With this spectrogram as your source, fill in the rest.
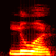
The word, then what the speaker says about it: lure: तो अब क्या हुआ, ये वर्ड है, इसको प्रोनाउंस करेंगे हम लूअर। तो LURE, लूअर, और डी लग गया लूअर्ड।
